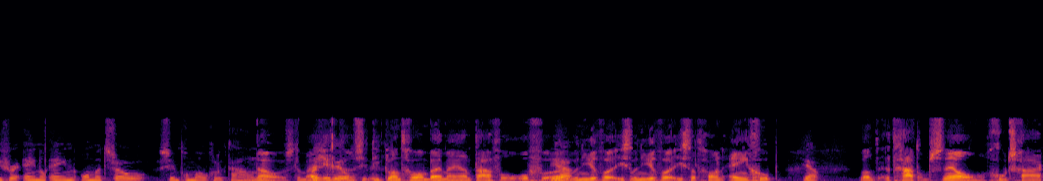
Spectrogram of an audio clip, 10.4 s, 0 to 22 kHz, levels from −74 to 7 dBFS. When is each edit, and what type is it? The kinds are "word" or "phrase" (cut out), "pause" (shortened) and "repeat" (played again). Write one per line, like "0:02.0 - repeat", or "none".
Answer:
0:01.5 - word
0:06.3 - repeat
0:08.8 - word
